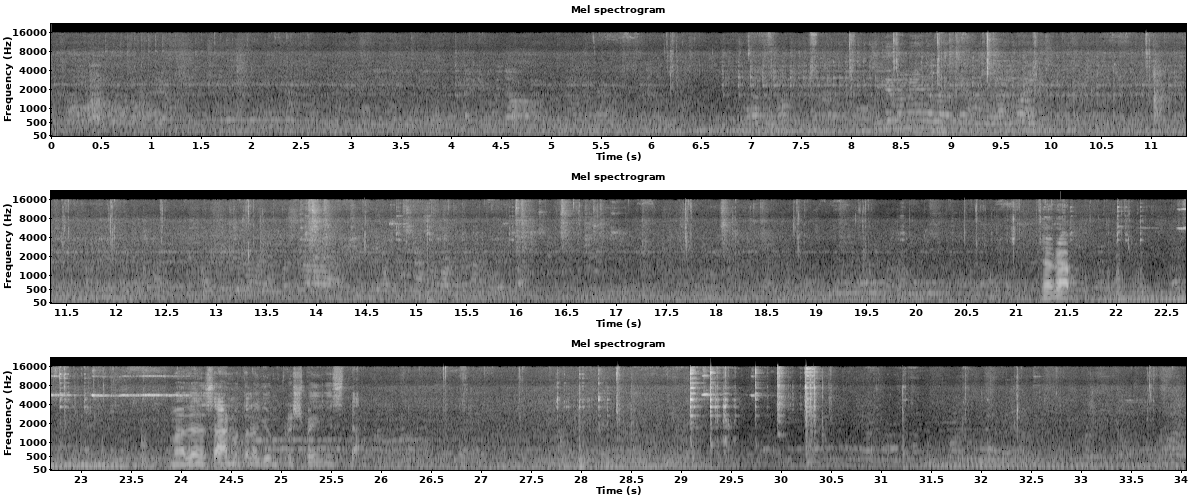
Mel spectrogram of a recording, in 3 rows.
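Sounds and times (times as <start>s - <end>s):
indistinct background conversation: 0.0s - 34.0s.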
